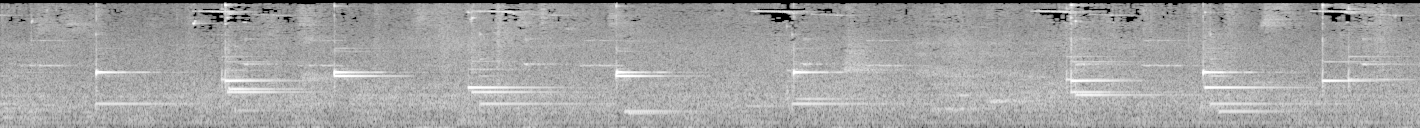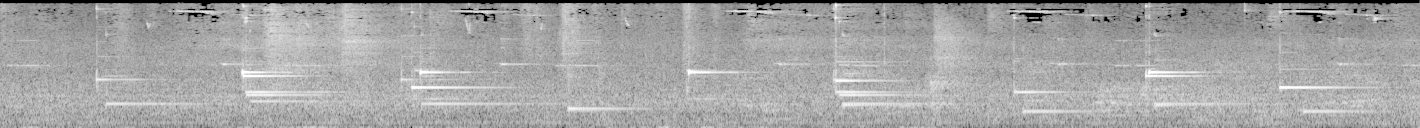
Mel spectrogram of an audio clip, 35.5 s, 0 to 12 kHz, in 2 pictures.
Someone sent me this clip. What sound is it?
cropped ste-135 1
